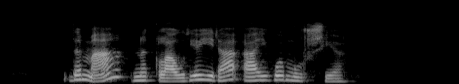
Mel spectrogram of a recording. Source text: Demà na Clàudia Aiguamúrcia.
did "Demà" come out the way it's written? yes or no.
yes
